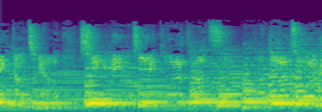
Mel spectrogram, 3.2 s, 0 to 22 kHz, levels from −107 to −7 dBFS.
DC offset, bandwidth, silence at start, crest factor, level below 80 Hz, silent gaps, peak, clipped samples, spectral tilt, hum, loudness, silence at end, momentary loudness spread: under 0.1%; 11 kHz; 0 s; 14 dB; -54 dBFS; none; -4 dBFS; under 0.1%; -5 dB/octave; none; -18 LUFS; 0 s; 7 LU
